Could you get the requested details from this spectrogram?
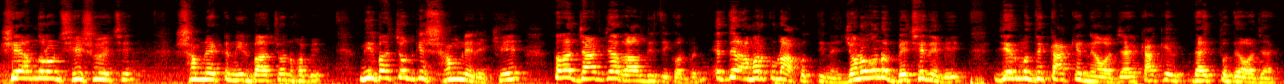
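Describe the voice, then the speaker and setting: A man's voice: sits high, lively intonation, moderate pace, a little hiss or hum. A middle-aged man, giving a talk show political commentary with emphatic rhetorical questions.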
